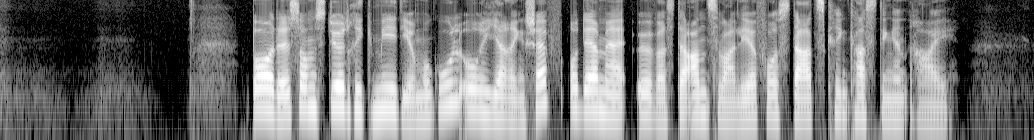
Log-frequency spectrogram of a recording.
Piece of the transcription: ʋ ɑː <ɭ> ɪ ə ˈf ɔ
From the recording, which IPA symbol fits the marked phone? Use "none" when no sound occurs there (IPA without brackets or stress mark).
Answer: l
